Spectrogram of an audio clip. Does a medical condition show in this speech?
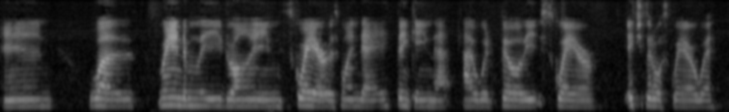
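Yes: deafness; pretty bad tinnitus.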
